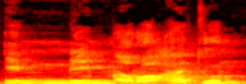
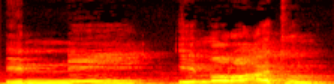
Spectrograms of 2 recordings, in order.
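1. inni সরাসরি m ধ্বনির সাথে যুক্ত হয়। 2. imra'atun-এর 'i' আলাদাভাবে উচ্চারিত হয়। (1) "বিশুদ্ধ হলো এটা ইন্নিম, ডাইরেক্ট মিমকে ধরবে" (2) "দেখেন দুভাবে পড়তেছি"

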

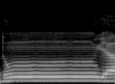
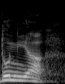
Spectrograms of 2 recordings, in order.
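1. n ध्वनि अगली ध्वनि में मिल जाती है। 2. n ध्वनि साफ़ और स्पष्ट बोली जाती है। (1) "आप ऐसे नहीं पढ़ते हैं" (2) "नून को जाहिर करके पढ़ते हैं"

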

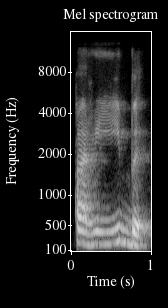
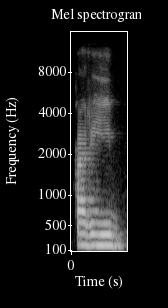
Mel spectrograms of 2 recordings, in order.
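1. கடைசி மெய்யெழுத்து வலுவான துள்ளலுடன் வெளியிடப்படுகிறது. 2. கடைசி மெய்யெழுத்து துள்ளல் இல்லாமல் தட்டையாக நிறுத்தப்படுகிறது. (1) "அவ்வாறு அழுத்தி உச்சரிக்க வேண்டும்" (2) "என்று ஓதினால் அது பிழை"

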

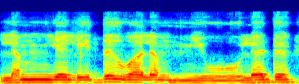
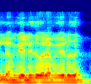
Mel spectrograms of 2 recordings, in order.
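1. അവസാനത്തെ d ശബ്ദം വ്യക്തമായി പുറത്തുവിടുന്നു. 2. അവസാനത്തെ d ശബ്ദം ദുർബലവും പുറത്തുവിടാത്തതുമാണ്. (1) "ദ് എന്ന സൗണ്ട് കൃത്യമായിട്ട് പുറത്തേക്ക് വരണം" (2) "അങ്ങനെയല്ല"

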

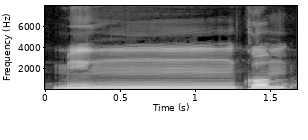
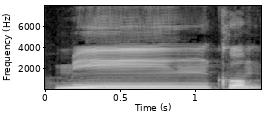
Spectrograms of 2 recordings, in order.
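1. يبقى الحرف الأول قصيراً. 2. الحرف الأول يُمَدّ طويلاً.

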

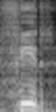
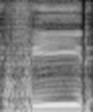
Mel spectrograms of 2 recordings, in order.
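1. স্বরটি ছোট ও দ্রুত। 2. স্বরটি টানা ও ধীর।

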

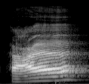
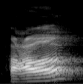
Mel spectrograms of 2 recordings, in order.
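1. Der Vokal klingt hell und leicht. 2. Der Vokal klingt dunkel und schwer. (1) "dass das Ein ein heller Buchstabe ist" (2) "und nicht A"

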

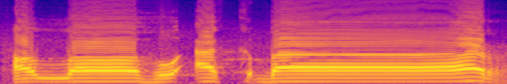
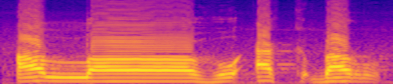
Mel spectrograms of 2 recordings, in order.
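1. Suku kata 'ba' dipanjangkan. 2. Suku kata 'ba' dibaca pendek. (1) "Jangan dipanjangkan. ... dia habis rosak sembahyang" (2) "Yang benar, ... Pendek"

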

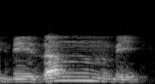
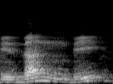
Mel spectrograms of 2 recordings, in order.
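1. Huruf n diubah menjadi m sebelum b. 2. Huruf n diucapkan biasa sebelum b. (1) "tapi bidhambi" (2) "bukan bidhanbi"

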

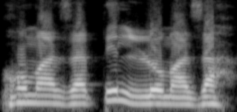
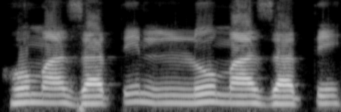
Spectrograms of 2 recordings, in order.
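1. শেষ শব্দটি 'h' ধ্বনিতে শেষ হয়। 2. শেষ শব্দটি 'ti' ধ্বনিতে শেষ হয়।

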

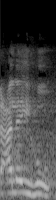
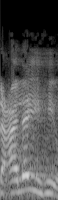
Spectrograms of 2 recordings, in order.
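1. الهاء متبوعة بالحركة u. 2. الهاء متبوعة بالحركة i. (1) "ولا تقول عليه" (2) "فتقول عليه"

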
